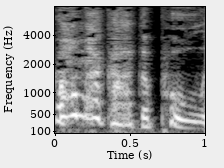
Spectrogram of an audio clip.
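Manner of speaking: put-on very high, alarmed shriek. Retelling the moment of realizing a child might be in the pool: retelling a scream. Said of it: "immediately I just screamed".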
